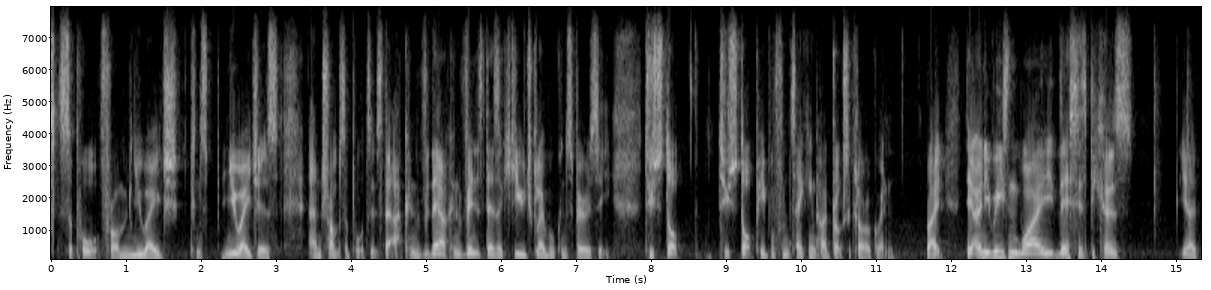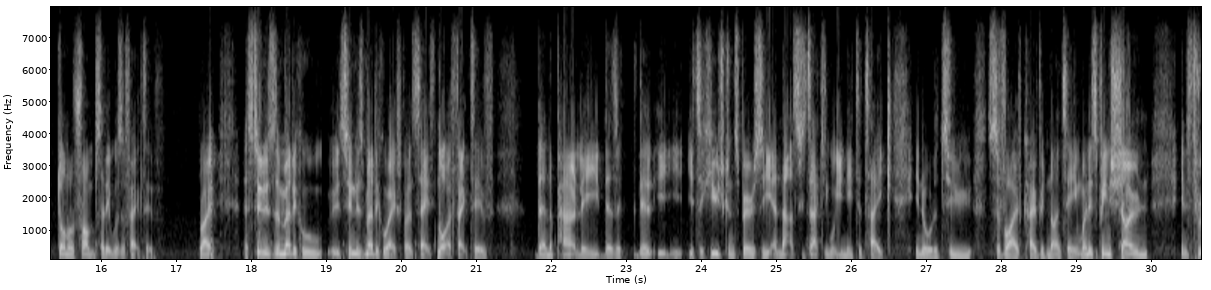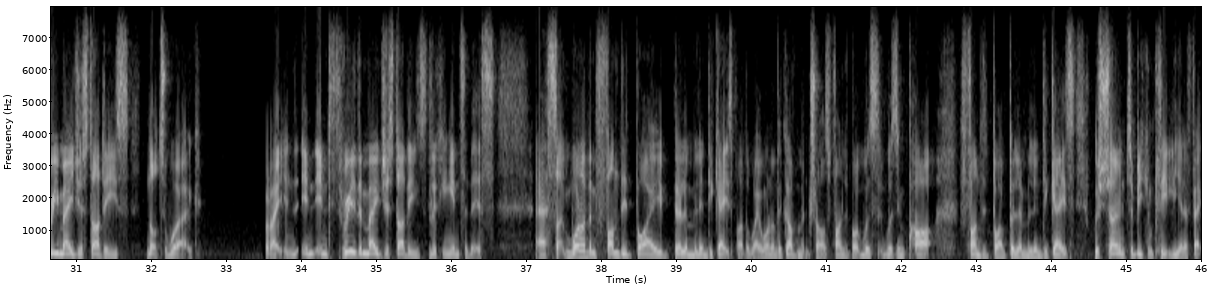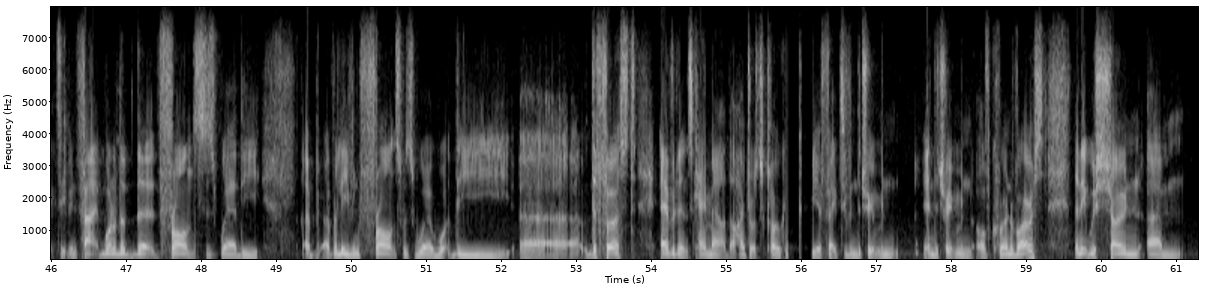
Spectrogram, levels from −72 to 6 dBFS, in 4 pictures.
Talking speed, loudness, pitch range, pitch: 180 wpm, -19 LUFS, 105-130 Hz, 115 Hz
